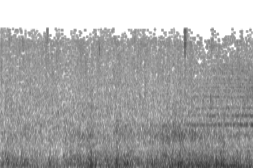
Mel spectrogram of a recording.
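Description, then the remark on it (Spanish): Heavy rain pours down steadily in a dense, continuous hiss with a deep low rumble underneath, growing slightly louder toward the end. No voices are present. “Ahora la lluvia caía con más fuerza.”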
